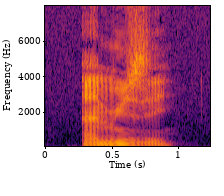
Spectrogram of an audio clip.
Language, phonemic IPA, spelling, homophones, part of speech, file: French, /my.ze/, musée, Musée, noun, Fr-musée.ogg
- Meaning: museum (a building or institution dedicated to the acquisition, conservation, study, exhibition, and educational interpretation of objects having scientific, historical, cultural or artistic value)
